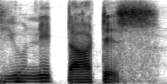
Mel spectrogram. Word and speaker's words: unitatis: is the principium unitatis but you need tardis that'll be the latin pronunciation okay and as per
